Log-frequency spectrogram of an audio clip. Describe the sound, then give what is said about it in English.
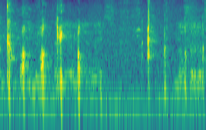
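A loud run of about five rapid coughing bursts in quick succession, followed by a brief pause and a few softer, scattered throaty sounds. “If the show was being broadcast on radio, you wouldn't get a cough like that.”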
